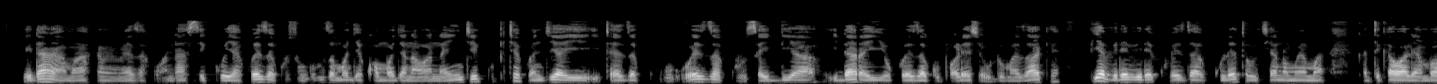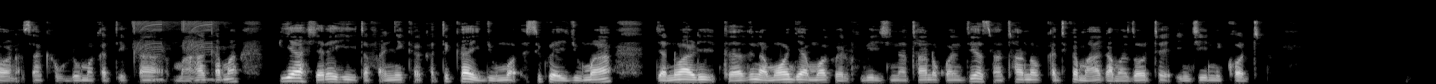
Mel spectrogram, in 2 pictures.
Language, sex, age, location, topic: Swahili, male, 25-35, Kisii, government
